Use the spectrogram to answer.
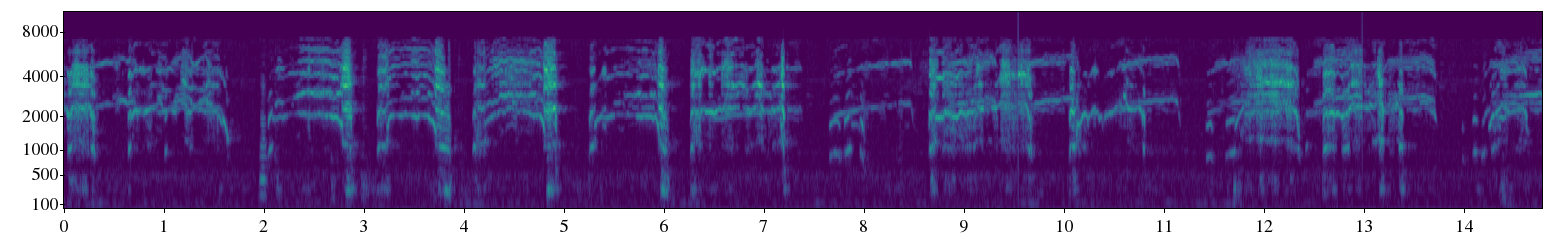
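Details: Peregrine falcons at Dobra during feeding, 19 May 2021, 11:48: bursts of harsh, chattering screams alternating with sustained thin wailing notes, repeated for about fifteen seconds.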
